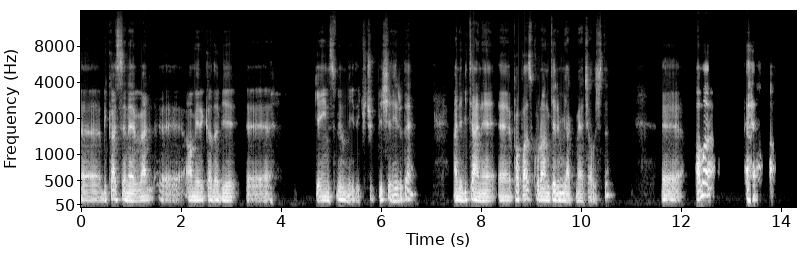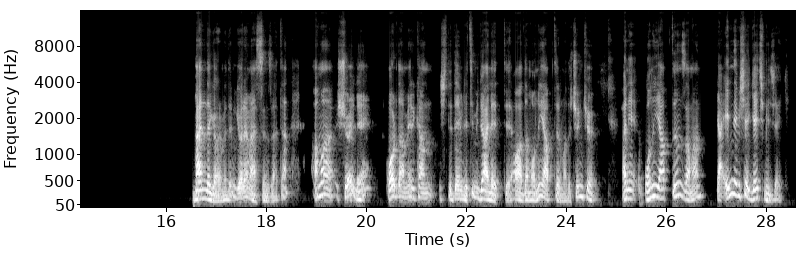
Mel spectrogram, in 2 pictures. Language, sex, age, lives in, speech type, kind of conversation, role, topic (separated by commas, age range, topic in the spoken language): Turkish, male, 50-54, United States, conversation, unstructured, none, Din, insanları neden bazen ikiye böler?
